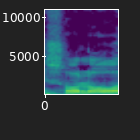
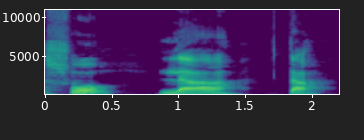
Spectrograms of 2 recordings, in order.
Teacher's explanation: صوت کو پر کرنا ہے، لا کو نہیں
